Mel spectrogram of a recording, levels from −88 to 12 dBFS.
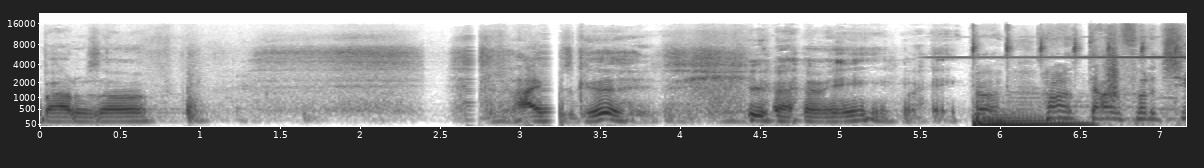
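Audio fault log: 2.67–2.78 s and 3.15–3.30 s, burst of packet loss: the receiver stretches the last sound over 80 ms, then 120 ms with a short silent tail, and skips ahead past the lost audio.
5.47 s to the end, feedback whistle: a thin steady 5.2 kHz tone wavers along only a little below the sound, likely a speaker-to-mic loop sitting right at the feedback point.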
